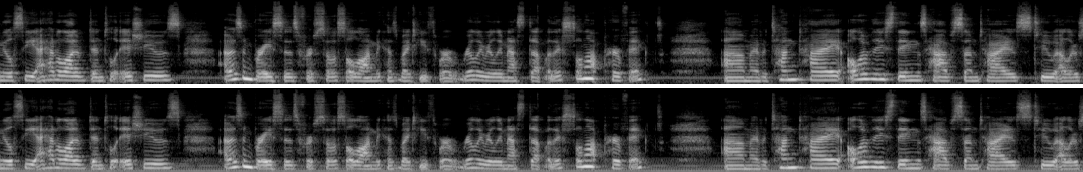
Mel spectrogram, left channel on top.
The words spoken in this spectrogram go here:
you'll see. I had a lot of dental issues. I was in braces for so long because my teeth were really messed up, but they're still not perfect. I have a tongue tie. All of these things have some ties to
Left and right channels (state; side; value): noise; right; hum, 18 dB below the sound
